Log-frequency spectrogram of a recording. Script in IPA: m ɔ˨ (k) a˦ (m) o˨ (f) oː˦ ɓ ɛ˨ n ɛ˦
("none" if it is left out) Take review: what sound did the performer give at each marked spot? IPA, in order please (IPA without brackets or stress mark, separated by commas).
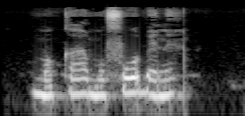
k, m, f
